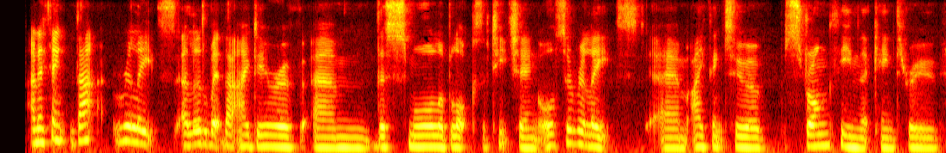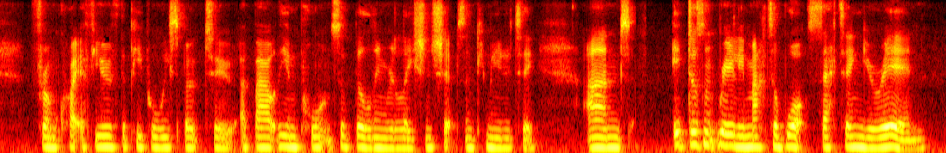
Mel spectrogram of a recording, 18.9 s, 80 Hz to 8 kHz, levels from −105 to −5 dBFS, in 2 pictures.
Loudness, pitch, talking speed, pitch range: -27 LUFS, 160 Hz, 180 wpm, 150-170 Hz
